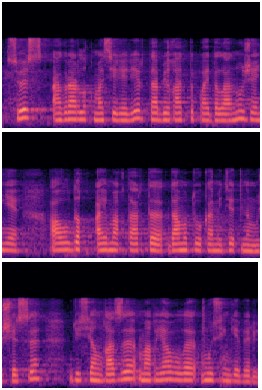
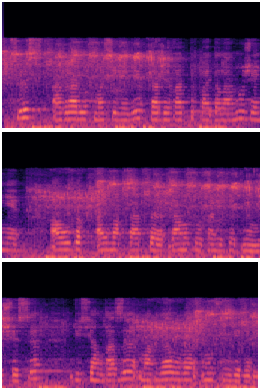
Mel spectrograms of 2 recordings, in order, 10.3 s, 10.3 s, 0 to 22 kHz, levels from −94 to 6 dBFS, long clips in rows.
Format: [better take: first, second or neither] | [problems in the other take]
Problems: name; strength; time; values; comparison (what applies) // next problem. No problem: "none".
first | background sound (Bird); 1 dB below the speech // room echo; dies away in 0.1 s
